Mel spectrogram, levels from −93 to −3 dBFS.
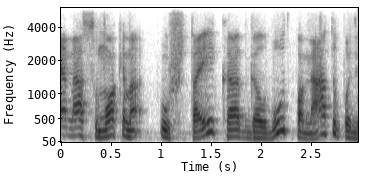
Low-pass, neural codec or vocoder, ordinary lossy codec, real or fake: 5.4 kHz; none; Opus, 24 kbps; real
